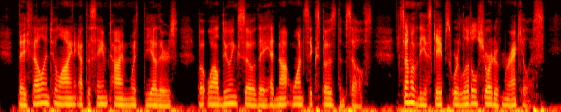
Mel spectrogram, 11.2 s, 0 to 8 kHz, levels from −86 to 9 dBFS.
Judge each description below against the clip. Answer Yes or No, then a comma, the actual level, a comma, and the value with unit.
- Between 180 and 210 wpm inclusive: No, average, 160 wpm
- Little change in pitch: Yes, narrow, 2.2 semitones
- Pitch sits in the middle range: No, low, 130 Hz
